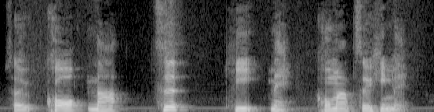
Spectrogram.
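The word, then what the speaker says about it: 小松姫: So you break it down into consonants and vowel pairs or just vowels. So komatsu hime.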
